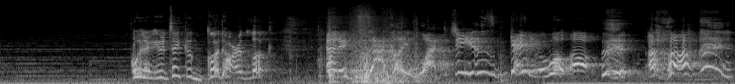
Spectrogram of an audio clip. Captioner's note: shouting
